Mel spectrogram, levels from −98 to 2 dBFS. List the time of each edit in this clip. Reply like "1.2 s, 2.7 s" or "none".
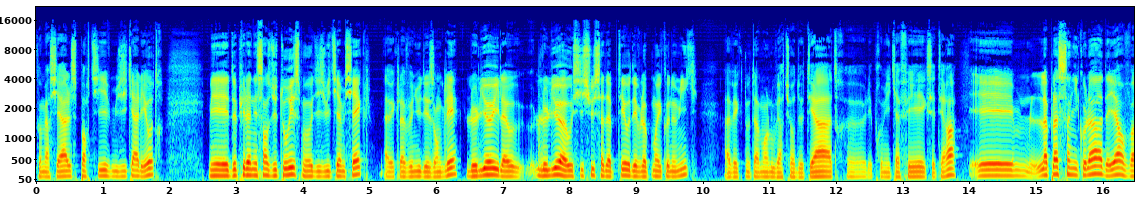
6.4 s, 14.0 s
